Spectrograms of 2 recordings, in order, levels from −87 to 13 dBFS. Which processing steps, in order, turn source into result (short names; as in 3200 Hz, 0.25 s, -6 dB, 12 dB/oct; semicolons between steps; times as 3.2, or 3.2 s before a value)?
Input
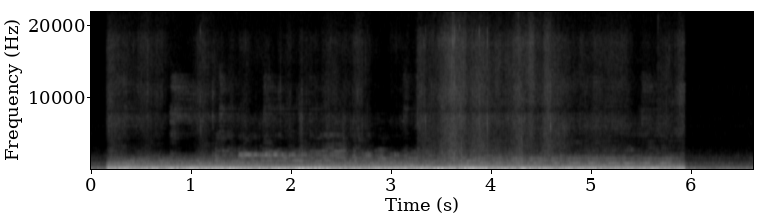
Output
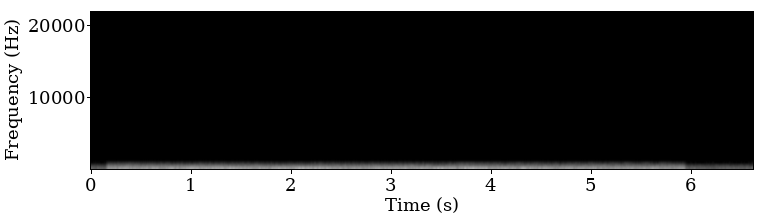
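steep low-pass 600 Hz 36 dB/oct; gain -1 dB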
